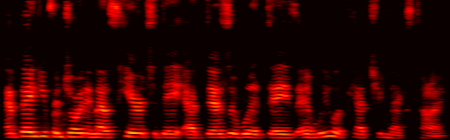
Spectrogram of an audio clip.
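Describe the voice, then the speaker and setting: A woman's voice: mid-range voice, fairly quick, over loud music. A woman hosting a show, interviewing her guest in a conversational style.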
